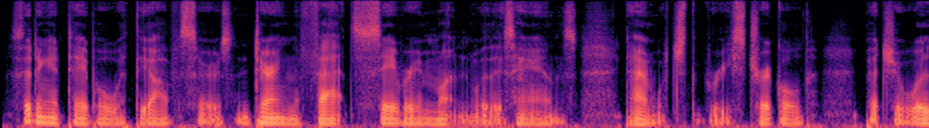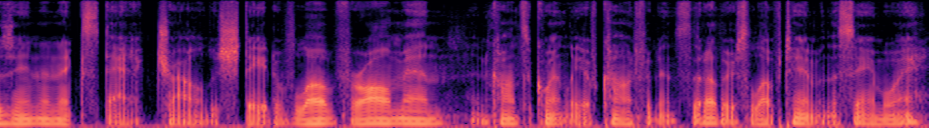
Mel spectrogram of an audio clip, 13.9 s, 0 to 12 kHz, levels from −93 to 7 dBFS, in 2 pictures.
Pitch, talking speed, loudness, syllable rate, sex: 85 Hz, 190 wpm, -22 LUFS, 5.2 syllables/s, male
